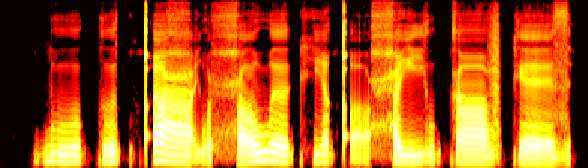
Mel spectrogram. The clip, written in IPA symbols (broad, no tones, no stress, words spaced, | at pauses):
ɓuo̯ kʊtqʼəʕḭw ħɔwəːkʰiqʼɔ̰ ħijukɑːv kɛːz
